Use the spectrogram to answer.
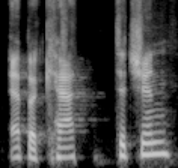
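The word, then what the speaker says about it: epicatechin: specific flavonol that helps very hard to pronounce it's epicaticin yeah so e-p-i-c-a-t if anyone wants to google it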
